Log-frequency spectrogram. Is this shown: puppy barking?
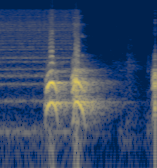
yes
